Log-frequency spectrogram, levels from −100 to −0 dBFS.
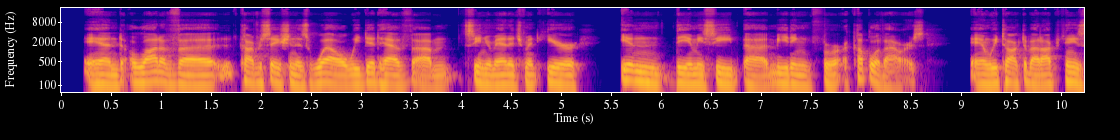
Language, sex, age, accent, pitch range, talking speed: English, male, 40-59, American, 100-120 Hz, 175 wpm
